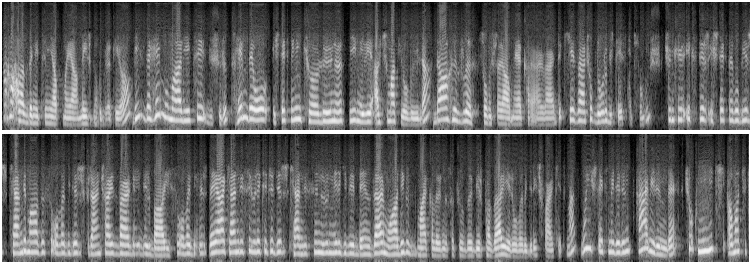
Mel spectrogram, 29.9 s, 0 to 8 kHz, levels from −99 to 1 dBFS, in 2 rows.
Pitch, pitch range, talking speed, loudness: 215 Hz, 170-245 Hz, 145 wpm, -16 LUFS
